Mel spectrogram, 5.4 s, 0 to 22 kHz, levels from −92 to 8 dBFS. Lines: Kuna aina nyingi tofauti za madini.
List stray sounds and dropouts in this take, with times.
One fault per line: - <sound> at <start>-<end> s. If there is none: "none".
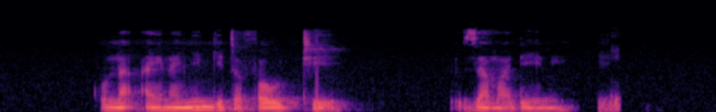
- laugh at 4.5-4.7 s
